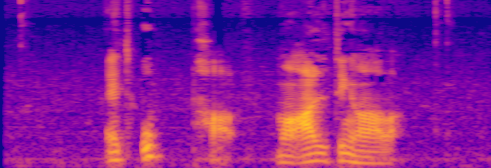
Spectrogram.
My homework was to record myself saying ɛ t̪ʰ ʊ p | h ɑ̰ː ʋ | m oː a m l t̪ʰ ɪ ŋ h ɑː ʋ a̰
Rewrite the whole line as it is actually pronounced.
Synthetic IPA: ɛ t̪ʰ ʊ p | h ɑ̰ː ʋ | m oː a l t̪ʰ ɪ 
